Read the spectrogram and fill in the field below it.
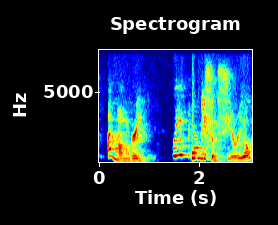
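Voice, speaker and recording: A female-sounding voice sits at a high pitch. It is a put-on character voice. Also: fairly slow pace. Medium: read story. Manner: coaxing, slow, evasive.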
